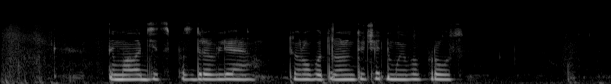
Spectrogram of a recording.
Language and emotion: Russian, neutral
